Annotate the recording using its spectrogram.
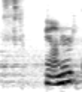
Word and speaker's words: Stannard: Mr. Chairman, members of the committee, my name is Paula Stannard. That's spelled S-T-A-N-N-A-R-D.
